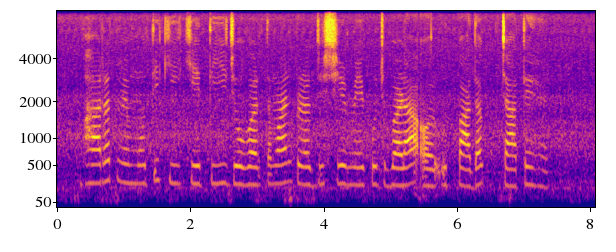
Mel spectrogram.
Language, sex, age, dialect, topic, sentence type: Hindi, female, 18-24, Marwari Dhudhari, agriculture, statement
